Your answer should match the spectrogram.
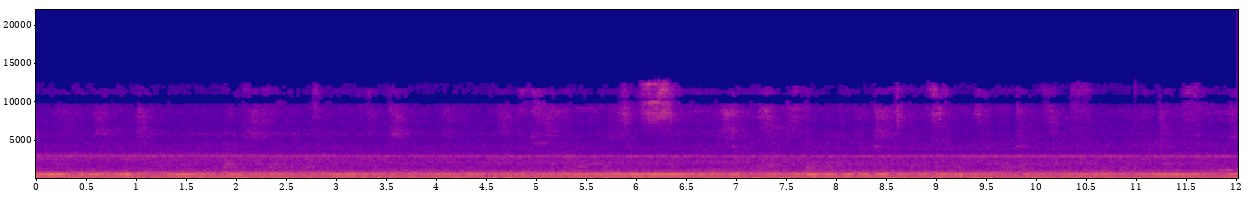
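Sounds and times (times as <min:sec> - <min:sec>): steady hum: 0:00.0 - 0:12.0
wind tunnel fans roaring: 0:00.0 - 0:12.0.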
